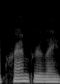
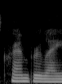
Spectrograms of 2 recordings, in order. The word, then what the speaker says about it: crème brûlée: a comment about the crème brûlée they had, and I pronounce it in French. Because it's a French word. And I'm French. And Sorrel interrupts and goes crème brûlée in a really exaggerated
